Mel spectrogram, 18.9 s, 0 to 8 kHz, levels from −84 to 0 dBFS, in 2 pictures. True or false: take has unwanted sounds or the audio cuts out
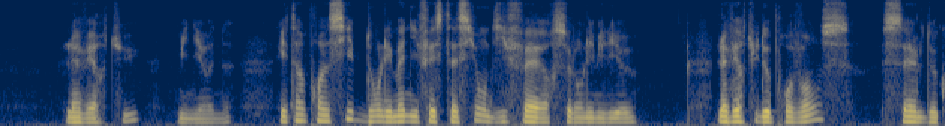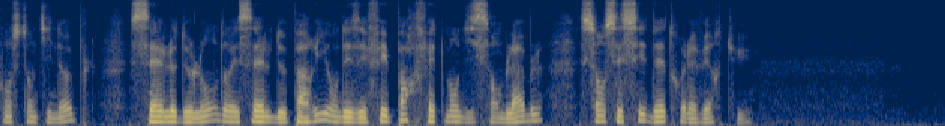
false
